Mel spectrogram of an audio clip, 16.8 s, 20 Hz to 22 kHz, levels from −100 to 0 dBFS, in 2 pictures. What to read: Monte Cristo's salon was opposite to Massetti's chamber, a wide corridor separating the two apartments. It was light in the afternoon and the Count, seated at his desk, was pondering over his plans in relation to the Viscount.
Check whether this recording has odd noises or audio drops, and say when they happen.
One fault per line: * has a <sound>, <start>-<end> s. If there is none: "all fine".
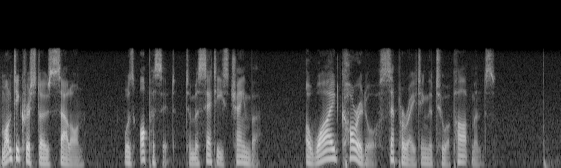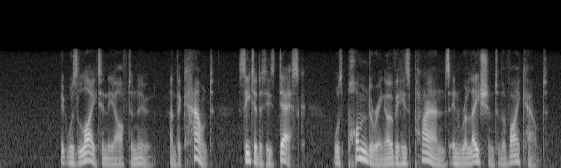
* has a thud, 8.1-8.5 s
